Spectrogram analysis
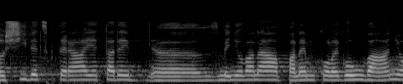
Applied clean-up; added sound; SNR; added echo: none; none; none; none.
